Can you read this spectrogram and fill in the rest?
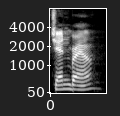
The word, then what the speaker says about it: Jen Brown: Jen Brown. All right. Jen Brown. Her name rhymes with Harmontown.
